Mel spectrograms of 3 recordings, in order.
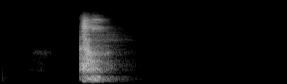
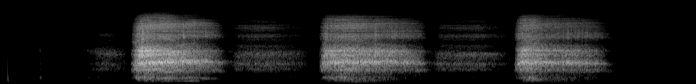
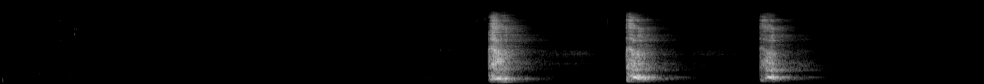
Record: {"cough_length": "2.9 s", "cough_amplitude": 29591, "cough_signal_mean_std_ratio": 0.22, "exhalation_length": "7.0 s", "exhalation_amplitude": 21287, "exhalation_signal_mean_std_ratio": 0.49, "three_cough_length": "9.8 s", "three_cough_amplitude": 26824, "three_cough_signal_mean_std_ratio": 0.21, "survey_phase": "beta (2021-08-13 to 2022-03-07)", "age": "65+", "gender": "Female", "wearing_mask": "No", "symptom_none": true, "smoker_status": "Never smoked", "respiratory_condition_asthma": false, "respiratory_condition_other": false, "recruitment_source": "REACT", "submission_delay": "2 days", "covid_test_result": "Negative", "covid_test_method": "RT-qPCR", "influenza_a_test_result": "Negative", "influenza_b_test_result": "Negative"}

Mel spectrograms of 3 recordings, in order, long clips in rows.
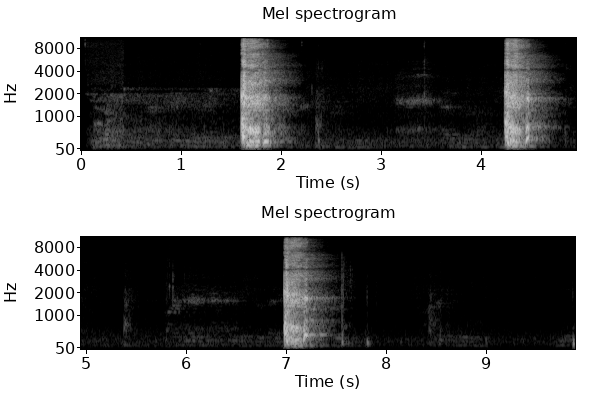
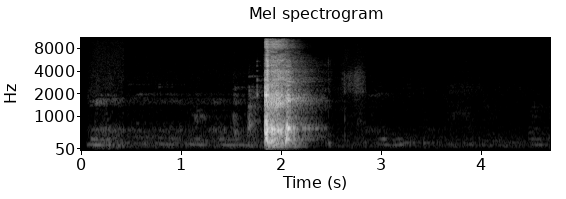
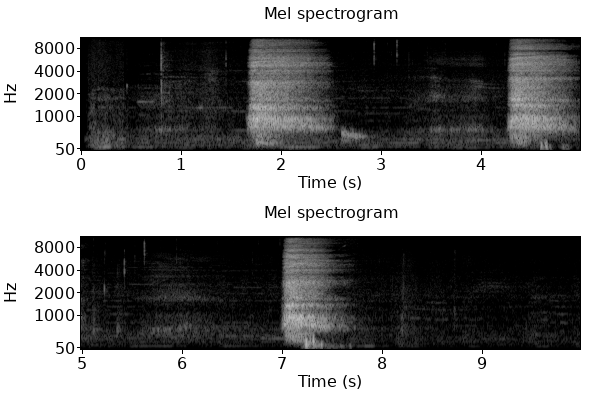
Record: {"three_cough_length": "9.9 s", "three_cough_amplitude": 28630, "three_cough_signal_mean_std_ratio": 0.21, "cough_length": "4.7 s", "cough_amplitude": 32692, "cough_signal_mean_std_ratio": 0.18, "exhalation_length": "10.0 s", "exhalation_amplitude": 7423, "exhalation_signal_mean_std_ratio": 0.33, "survey_phase": "beta (2021-08-13 to 2022-03-07)", "age": "65+", "gender": "Female", "wearing_mask": "No", "symptom_none": true, "smoker_status": "Ex-smoker", "respiratory_condition_asthma": false, "respiratory_condition_other": false, "recruitment_source": "REACT", "submission_delay": "7 days", "covid_test_result": "Negative", "covid_test_method": "RT-qPCR", "influenza_a_test_result": "Negative", "influenza_b_test_result": "Negative"}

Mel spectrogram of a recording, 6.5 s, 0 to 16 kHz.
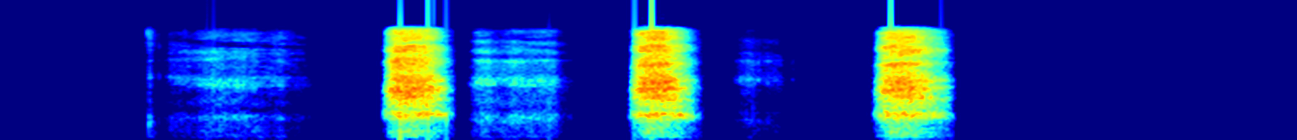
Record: {"exhalation_length": "6.5 s", "exhalation_amplitude": 26530, "exhalation_signal_mean_std_ratio": 0.28, "survey_phase": "beta (2021-08-13 to 2022-03-07)", "age": "45-64", "gender": "Female", "wearing_mask": "No", "symptom_cough_any": true, "symptom_new_continuous_cough": true, "symptom_runny_or_blocked_nose": true, "symptom_shortness_of_breath": true, "symptom_sore_throat": true, "symptom_abdominal_pain": true, "symptom_fatigue": true, "symptom_headache": true, "symptom_change_to_sense_of_smell_or_taste": true, "symptom_loss_of_taste": true, "symptom_onset": "5 days", "smoker_status": "Never smoked", "respiratory_condition_asthma": false, "respiratory_condition_other": false, "recruitment_source": "Test and Trace", "submission_delay": "2 days", "covid_test_result": "Positive", "covid_test_method": "RT-qPCR", "covid_ct_value": 14.7, "covid_ct_gene": "ORF1ab gene", "covid_ct_mean": 15.0, "covid_viral_load": "12000000 copies/ml", "covid_viral_load_category": "High viral load (>1M copies/ml)"}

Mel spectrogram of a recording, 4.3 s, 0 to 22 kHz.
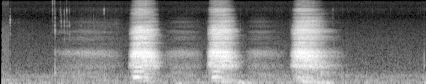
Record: {"exhalation_length": "4.3 s", "exhalation_amplitude": 2596, "exhalation_signal_mean_std_ratio": 0.37, "survey_phase": "beta (2021-08-13 to 2022-03-07)", "age": "18-44", "gender": "Female", "wearing_mask": "No", "symptom_cough_any": true, "symptom_runny_or_blocked_nose": true, "symptom_sore_throat": true, "symptom_fatigue": true, "symptom_headache": true, "smoker_status": "Never smoked", "respiratory_condition_asthma": false, "respiratory_condition_other": false, "recruitment_source": "Test and Trace", "submission_delay": "1 day", "covid_test_result": "Positive", "covid_test_method": "RT-qPCR", "covid_ct_value": 29.6, "covid_ct_gene": "N gene", "covid_ct_mean": 30.1, "covid_viral_load": "130 copies/ml", "covid_viral_load_category": "Minimal viral load (< 10K copies/ml)"}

